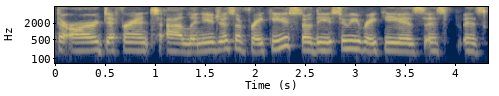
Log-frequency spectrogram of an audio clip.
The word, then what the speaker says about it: Reiki: So it's Reiki. – Yes. – Correction to me. – You're saying it just fine.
